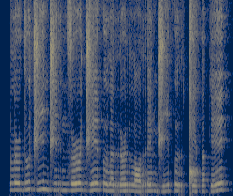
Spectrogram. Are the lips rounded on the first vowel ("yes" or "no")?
no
